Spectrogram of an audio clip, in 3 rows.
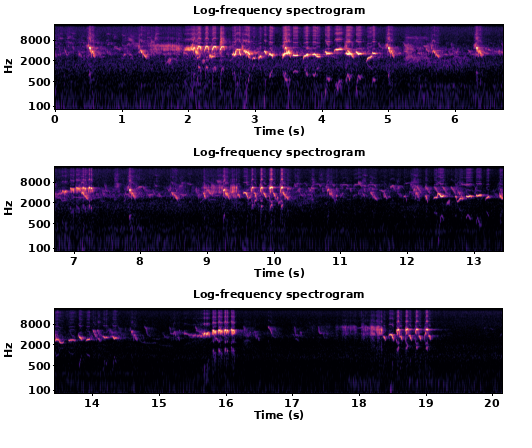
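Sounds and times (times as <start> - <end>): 
several birds chirping and trilling: 0.0 - 19.2.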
